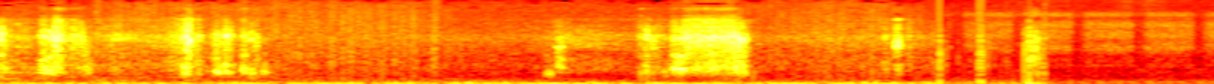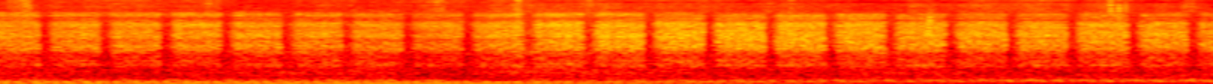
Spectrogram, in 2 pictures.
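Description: A low hum with a few short noisy bursts stops about three and a half seconds in. It gives way to a handheld spirit box sweeping through radio stations: rapid, even clicks about five a second over faint static, with no voice coming through.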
